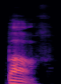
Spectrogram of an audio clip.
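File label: "barf", Australian English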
